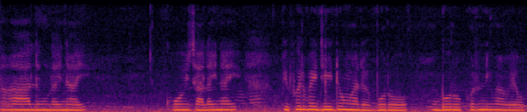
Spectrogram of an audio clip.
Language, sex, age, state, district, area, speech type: Bodo, female, 30-45, Assam, Kokrajhar, rural, spontaneous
